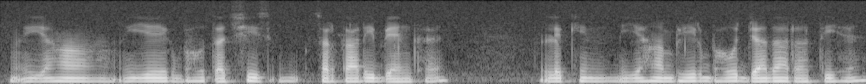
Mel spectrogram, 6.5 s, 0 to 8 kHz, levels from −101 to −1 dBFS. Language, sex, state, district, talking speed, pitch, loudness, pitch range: Maithili, male, Bihar, Supaul, 140 wpm, 110 Hz, -18 LUFS, 110-115 Hz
